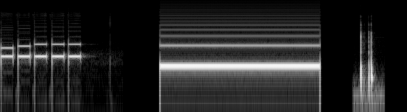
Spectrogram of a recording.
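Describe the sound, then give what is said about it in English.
A telephone dials out for a call with five quick keypad beeps, followed after a pause by one long, steady ringing tone that cuts off abruptly. “I'm gonna give Julie a call right now. So here we go. I'm gonna dial her up.”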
